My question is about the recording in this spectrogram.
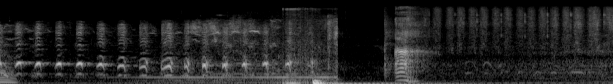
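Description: A baby laughing in quick, even bursts of about five a second, cut off abruptly about three and a half seconds in.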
